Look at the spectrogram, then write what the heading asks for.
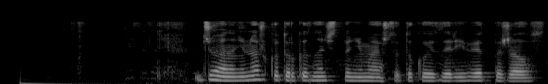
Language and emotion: Russian, neutral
